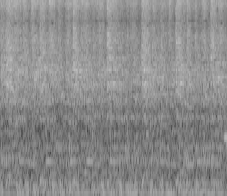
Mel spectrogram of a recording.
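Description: Gendang beleq gamelan playing: many pairs of hand-held cymbals clashing in a dense, continuous wash, with a steady low rumble of the ensemble underneath.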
